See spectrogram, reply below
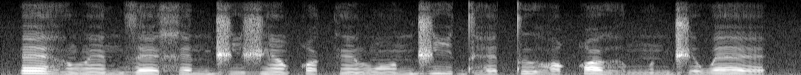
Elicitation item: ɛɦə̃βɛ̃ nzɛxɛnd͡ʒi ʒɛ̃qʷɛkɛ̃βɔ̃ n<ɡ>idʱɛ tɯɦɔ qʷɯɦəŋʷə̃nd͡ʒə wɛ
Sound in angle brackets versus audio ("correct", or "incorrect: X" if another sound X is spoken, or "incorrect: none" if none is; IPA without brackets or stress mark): incorrect: d͡ʒ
